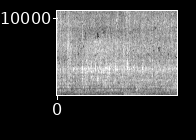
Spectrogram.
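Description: Steady rush of water running through a corrugated hose into a borewell's steel casing pipe as the bore fills.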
